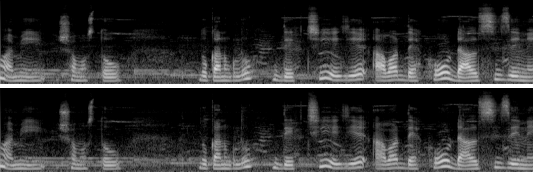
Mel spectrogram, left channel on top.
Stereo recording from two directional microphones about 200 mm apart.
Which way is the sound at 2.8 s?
30° right (ahead or behind).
